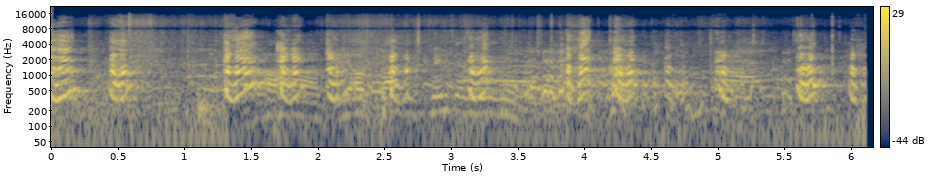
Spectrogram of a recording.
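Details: Funny sea lion noises at Pier 39 on Fisherman's Wharf in San Francisco: overlapping, bleating, goat-like barks come in irregular bursts almost without pause, with splashing water faintly underneath.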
